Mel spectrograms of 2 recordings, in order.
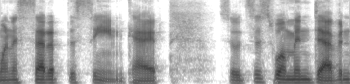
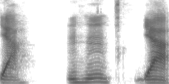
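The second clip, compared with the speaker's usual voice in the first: yappy, chihuahua-style little yapping voice; 4 dB quieter than usual. Retelling an argument, imitating the attorney's friend agreeing: imitating yappy chihuahua agreeing. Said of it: "like a little yappy chihuahua".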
